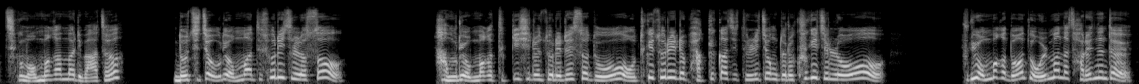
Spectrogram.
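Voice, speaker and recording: A woman's voice: fairly high pitch, no room sound, lightly acted. A woman voicing a young husband who sides with his mother, with an accusing, defensive manner. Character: young husband, mama's boy. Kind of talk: radio drama reading.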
